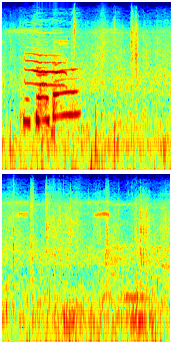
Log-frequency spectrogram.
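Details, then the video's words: Stray cat grumbling while guarding its food so it is not taken away; a single loud harmonic meow near the start, rising then falling, followed by faint murmuring and soft background noise. "밥 뺏기지 않으려는 길고양이의 꿍얼꿍얼 귀여운소리다옹"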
